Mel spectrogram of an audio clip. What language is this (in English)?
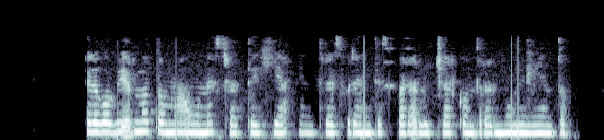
Spanish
